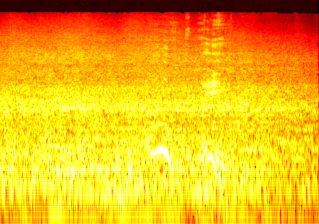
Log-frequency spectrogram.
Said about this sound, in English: Sorry, there's a jet flying overhead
